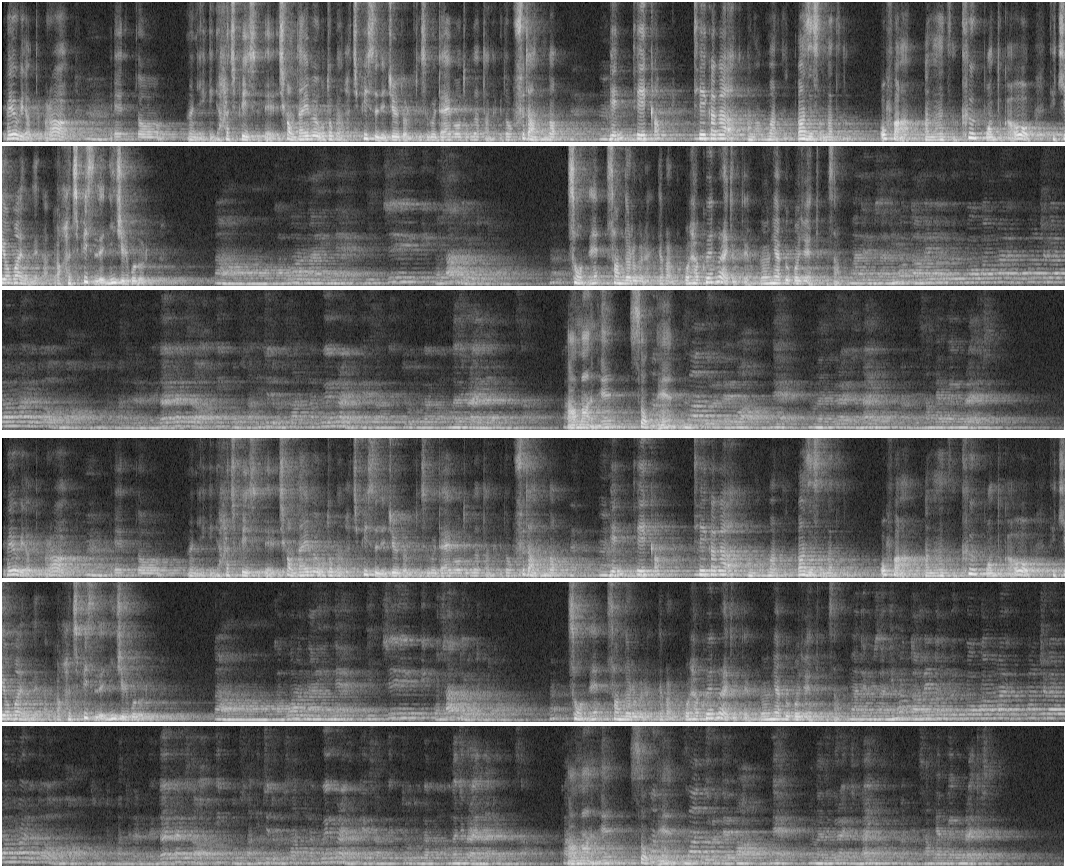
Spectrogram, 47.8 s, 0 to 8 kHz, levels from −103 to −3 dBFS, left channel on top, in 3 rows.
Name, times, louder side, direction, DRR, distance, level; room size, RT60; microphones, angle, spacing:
voice 1, 0.1-1.0 1.7-2.4 2.8-8.3 9.1-9.9 10.4-12.7 13.2-15.4 15.7-18.1 24.4-28.5 40.4-42.2, left 3 dB, 30° left, 11 dB, 0.4 m, -22 dB
voice 2, 1.2-1.6 7.7-8.7 8.9-9.2 10.4-10.6 16.0-16.2 19.1-23.5 24.1-24.3 26.1-26.2 28.6-39.8 40.3-40.8 41.6-41.9 42.2-46.7, equal, 30° right, -9 dB, 1.6 m, -32 dB
11.0 x 8.8 x 4.8 m, 2.7 s
head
